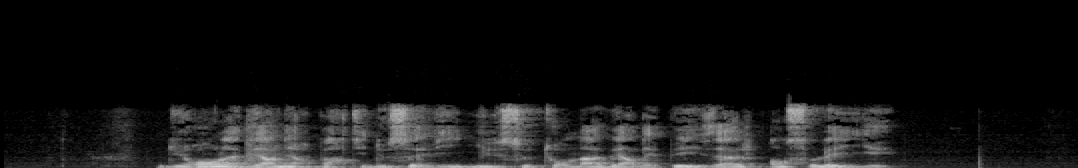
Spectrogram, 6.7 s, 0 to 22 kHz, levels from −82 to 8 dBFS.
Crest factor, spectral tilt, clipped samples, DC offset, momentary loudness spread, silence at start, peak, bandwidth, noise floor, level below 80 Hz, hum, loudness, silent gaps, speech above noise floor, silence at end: 18 dB; -4.5 dB/octave; under 0.1%; under 0.1%; 10 LU; 1 s; -2 dBFS; 8.8 kHz; -63 dBFS; -50 dBFS; none; -19 LUFS; none; 44 dB; 1.2 s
